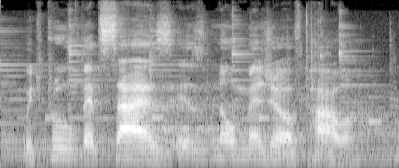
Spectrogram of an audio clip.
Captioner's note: none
